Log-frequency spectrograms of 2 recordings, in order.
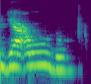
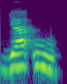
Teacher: So just make sure there's not ayn sound here. It's just hamza.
